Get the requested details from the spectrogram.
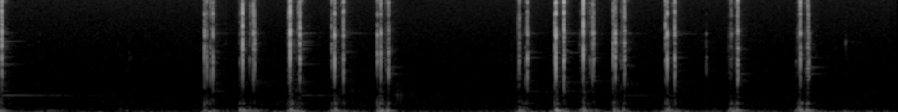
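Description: Fingertips with long nails press and tap clear plastic keycaps on Cherry MX switches with red, clear and green stems, set in the clear plastic base of a mechanical keyboard switch tester. Sharp, bright plastic clicks with a low thump underneath come in small clusters separated by quiet pauses, each decaying almost instantly.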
